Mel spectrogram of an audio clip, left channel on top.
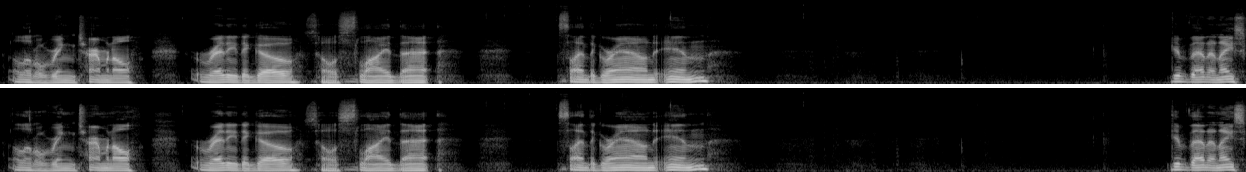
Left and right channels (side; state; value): both; normal; correlation 0.87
